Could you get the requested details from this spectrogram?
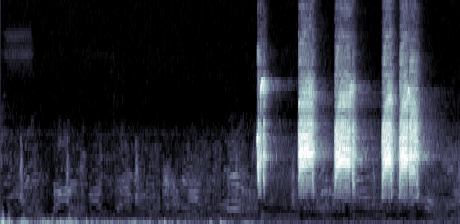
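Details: Black francolin (kala tetar), described as a Sindhi-strain bird, gives a harsh, grating call of five loud buzzy bursts in quick succession near the end, after a stretch of low rumbling background noise and faint chirps.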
